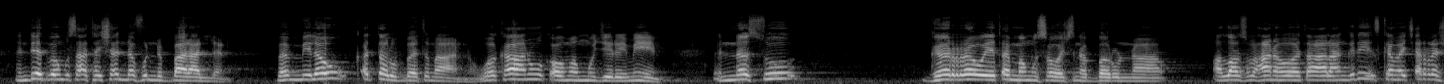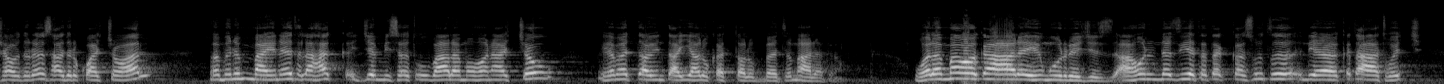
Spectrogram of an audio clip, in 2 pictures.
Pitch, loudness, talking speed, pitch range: 210 Hz, -22 LUFS, 85 wpm, 190-230 Hz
